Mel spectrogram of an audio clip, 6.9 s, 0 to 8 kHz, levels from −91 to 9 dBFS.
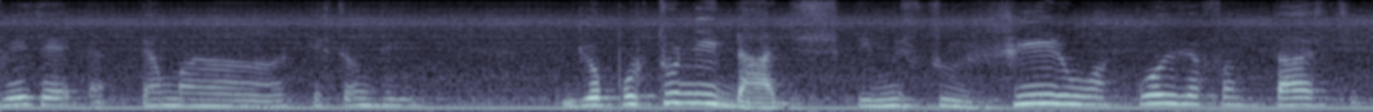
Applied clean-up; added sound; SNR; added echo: none; Mechanical fan / Engine; 12 dB; none.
